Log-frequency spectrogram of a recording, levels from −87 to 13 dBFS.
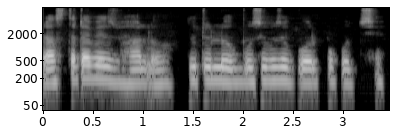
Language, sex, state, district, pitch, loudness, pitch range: Bengali, female, West Bengal, Jhargram, 165 Hz, -19 LUFS, 160-180 Hz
